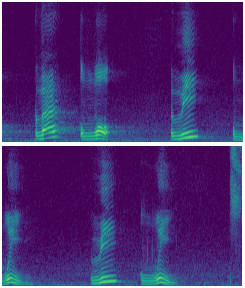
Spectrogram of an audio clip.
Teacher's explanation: Diucapkan dengan menyentuhkan ujung lidah dengan dua gigi seri bagian atas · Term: huruf dha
